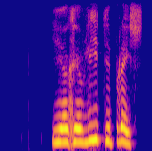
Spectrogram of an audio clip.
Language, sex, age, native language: Icelandic, male, 10, Icelandic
